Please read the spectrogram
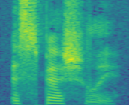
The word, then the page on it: especially: [ɛs.ˈpɛ.ʃə.li]; American English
